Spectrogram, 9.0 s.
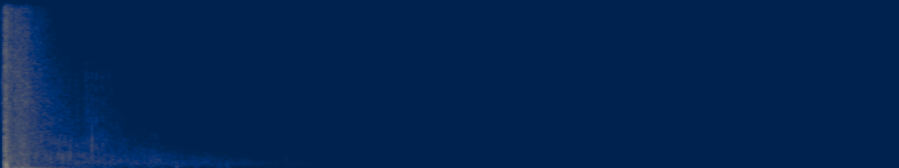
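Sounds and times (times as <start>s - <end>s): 
G36 firing with silencer in stereo: 0.0s - 1.7s.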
